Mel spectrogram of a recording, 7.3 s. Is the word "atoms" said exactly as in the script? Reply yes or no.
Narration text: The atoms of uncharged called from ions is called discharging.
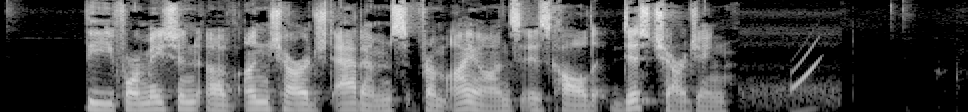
no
